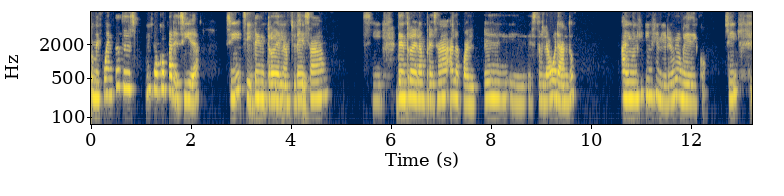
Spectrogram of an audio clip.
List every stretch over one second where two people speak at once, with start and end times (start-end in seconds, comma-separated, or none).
3.0-4.4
